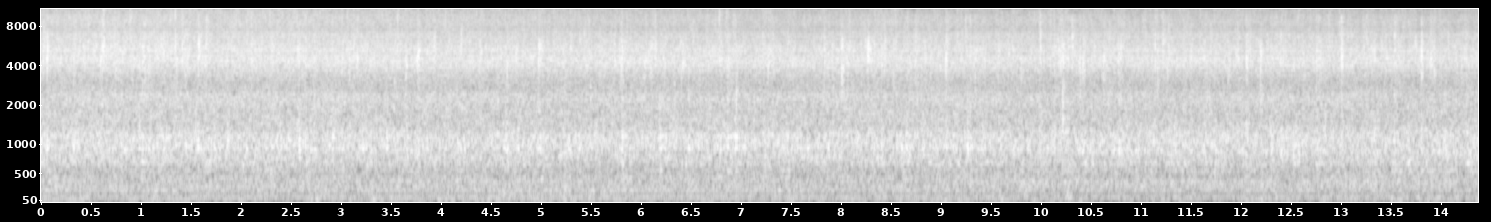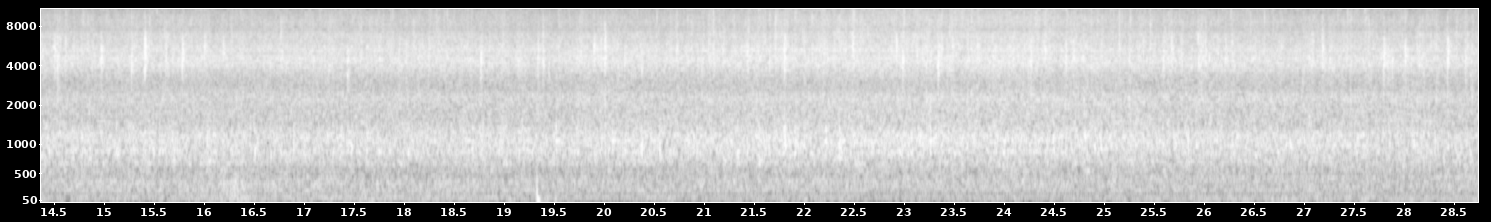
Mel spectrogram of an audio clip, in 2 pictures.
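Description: Steady rain pouring down, a dense even hiss of drops on pavement and surfaces, with one sharp click about two-thirds of the way through.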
